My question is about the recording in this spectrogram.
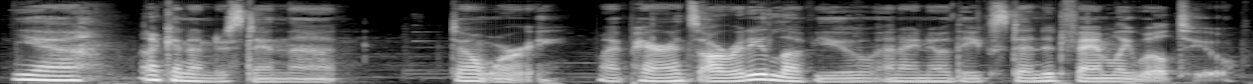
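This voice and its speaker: A young woman's rumbling low voice moves a little fast over soft background music. Speaking close to the mic, she acts out a scripted girlfriend roleplay that's affectionate, teasing and reassuring.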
